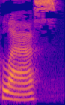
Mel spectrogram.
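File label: "Glas", English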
